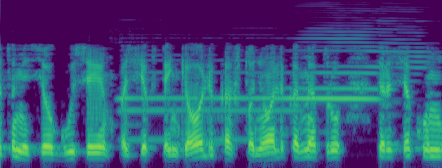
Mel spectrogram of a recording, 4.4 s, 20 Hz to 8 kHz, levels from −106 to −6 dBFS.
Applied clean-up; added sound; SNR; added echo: classical method Wiener filter.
